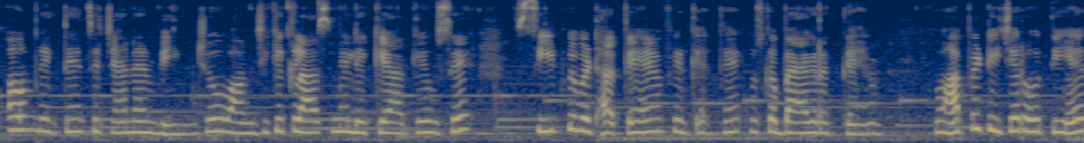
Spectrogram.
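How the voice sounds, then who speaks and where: High-voiced woman narrating a story. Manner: steady, plain retelling. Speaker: fan fiction narrator. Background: soft background music.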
